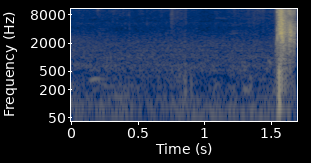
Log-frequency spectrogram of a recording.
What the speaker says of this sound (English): I'm going to crack the whip upstage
